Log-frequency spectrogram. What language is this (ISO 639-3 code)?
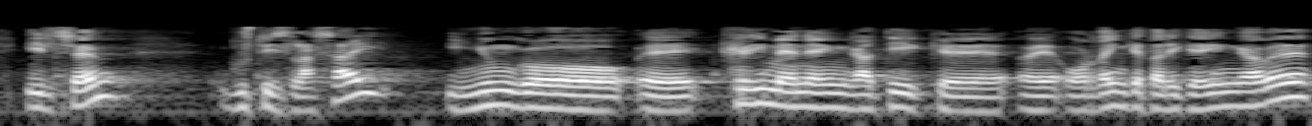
eus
